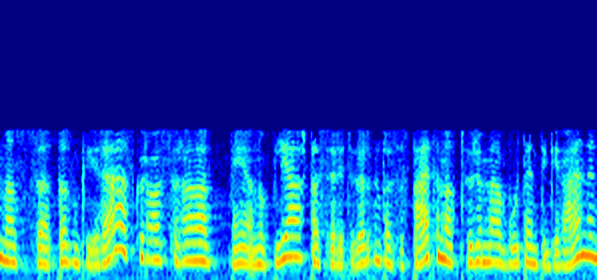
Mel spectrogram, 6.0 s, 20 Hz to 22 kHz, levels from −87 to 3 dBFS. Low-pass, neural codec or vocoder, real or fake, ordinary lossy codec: 7.2 kHz; none; real; AAC, 16 kbps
